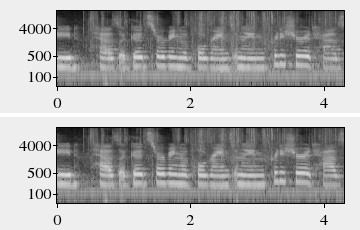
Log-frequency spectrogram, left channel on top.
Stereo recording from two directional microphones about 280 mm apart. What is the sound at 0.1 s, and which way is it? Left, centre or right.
Speech, centre.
